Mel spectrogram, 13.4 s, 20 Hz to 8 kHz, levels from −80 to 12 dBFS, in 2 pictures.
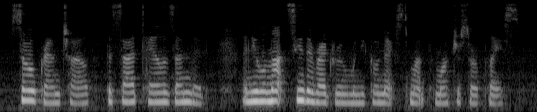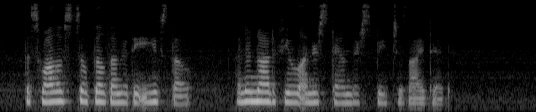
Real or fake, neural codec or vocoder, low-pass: real; none; 7.2 kHz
